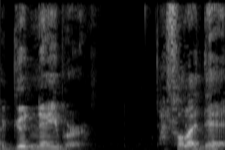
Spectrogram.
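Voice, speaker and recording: With a Cuban-American accent, a man speaks at a moderate pace in a high pitch with ordinary pitch variation. Room echo is audible. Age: 60s. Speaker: motivational speaker, former cartel member. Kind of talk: opinion monologue. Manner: animated.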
